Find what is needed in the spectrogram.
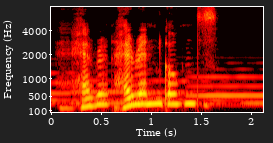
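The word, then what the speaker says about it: Harengons: Herringons? Yeah. That is how the book says it's pronounced.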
